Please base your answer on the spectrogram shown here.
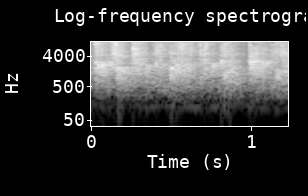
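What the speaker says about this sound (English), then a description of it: "So give Josh a round of applause" Brief burst of applause in an office meeting, a small group clapping loudly and close by for just over a second.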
